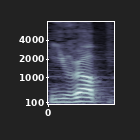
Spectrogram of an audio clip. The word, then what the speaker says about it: Europe: atau an university, enggak, tapi pakainya karena yang dibacanya you gitu kan. Kayak misalkan bukan Europe, ya kan, Eropa, Europe gitu kan, bukan a Europe, bukan an Europe, tapi a Europe gitu ya.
